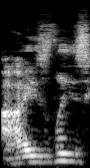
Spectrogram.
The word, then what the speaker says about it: Iseli: Isley's here. How do you say your last name? Isley. Like the Isley brothers, man.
